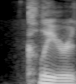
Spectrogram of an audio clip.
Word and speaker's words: Xlear: So many of my patients, and yours truly, I'm using Clear. It's spelled, by the way, X-L-E-A-R.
